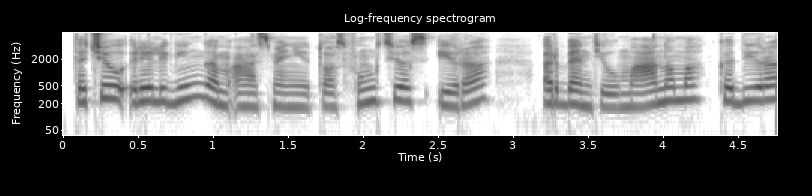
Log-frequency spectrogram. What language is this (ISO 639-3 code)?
lit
